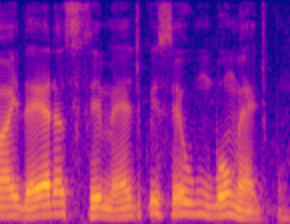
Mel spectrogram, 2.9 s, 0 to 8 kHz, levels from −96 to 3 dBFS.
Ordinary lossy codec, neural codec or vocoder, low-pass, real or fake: none; none; none; real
